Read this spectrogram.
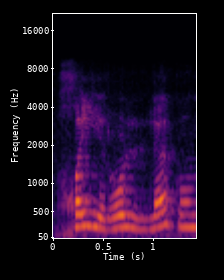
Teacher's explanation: خی میں خا کو پر پڑھیں گے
